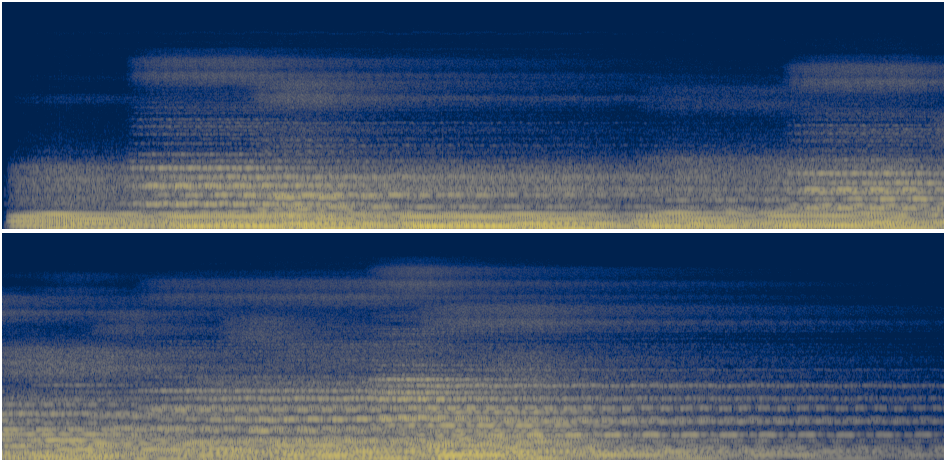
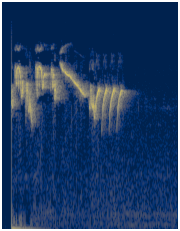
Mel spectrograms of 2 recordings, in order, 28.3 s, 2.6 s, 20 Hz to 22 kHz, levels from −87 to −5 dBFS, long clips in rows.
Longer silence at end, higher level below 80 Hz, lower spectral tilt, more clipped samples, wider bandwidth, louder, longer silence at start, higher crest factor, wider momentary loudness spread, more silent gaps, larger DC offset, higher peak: second, 0 s vs 0.8 s; first, -32 dBFS vs -62 dBFS; first, -8 dB/octave vs 5 dB/octave; neither; about the same, 12 kHz vs 11 kHz; second, -28 LUFS vs -18 LUFS; about the same, 0.05 s vs 0.15 s; about the same, 14 dB vs 16 dB; first, 15 LU vs 5 LU; neither; neither; second, -12 dBFS vs -6 dBFS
